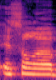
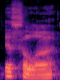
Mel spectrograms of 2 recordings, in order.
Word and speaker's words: Isola: It's Isola, but if you have a last name that kind of, when it starts with a vowel, that's where people get tripped up. Starts with a vowel, ends with a vowel, has a vowel in the middle. So it's how I pronounce it is Isola, and don't fret over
